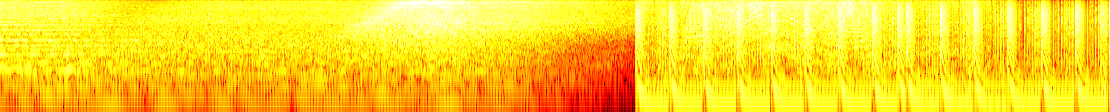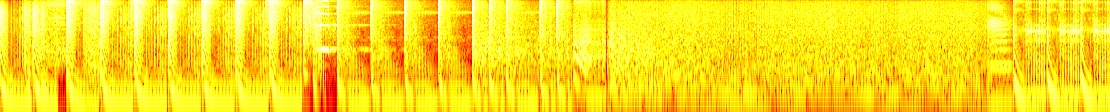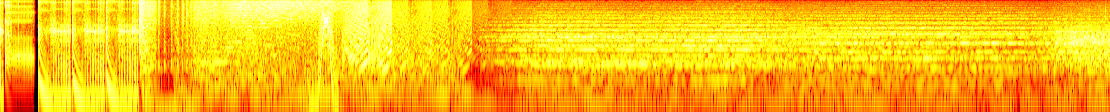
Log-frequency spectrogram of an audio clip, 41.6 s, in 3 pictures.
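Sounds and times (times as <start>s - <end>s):
hardcore music samples: 0.0s - 34.9s
hardstyle music loop: 8.0s - 21.5s, 26.1s - 33.9s.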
